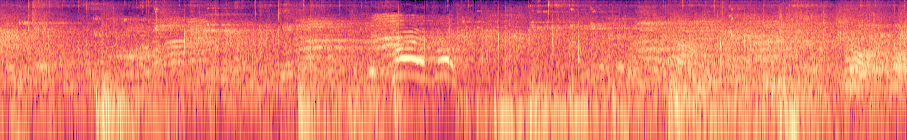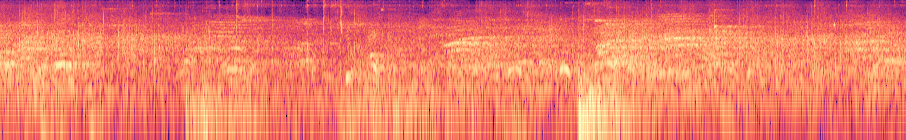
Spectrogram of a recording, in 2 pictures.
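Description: A ping pong ball clicks back and forth between paddles and the table.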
